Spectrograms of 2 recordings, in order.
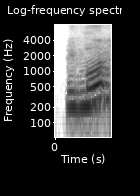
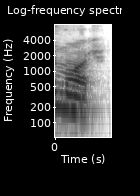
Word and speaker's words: Vimor: beginning how did you um I hope I'm pronouncing it correctly viore V viore yeah so how did you start uh actually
